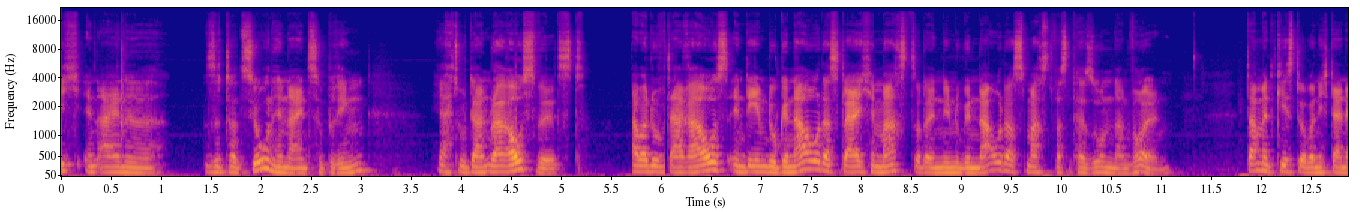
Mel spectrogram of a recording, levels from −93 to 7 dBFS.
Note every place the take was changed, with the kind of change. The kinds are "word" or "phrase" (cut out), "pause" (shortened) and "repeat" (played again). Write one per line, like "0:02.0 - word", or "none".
0:03.9 - word
0:04.3 - word
0:06.0 - word
0:10.1 - word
